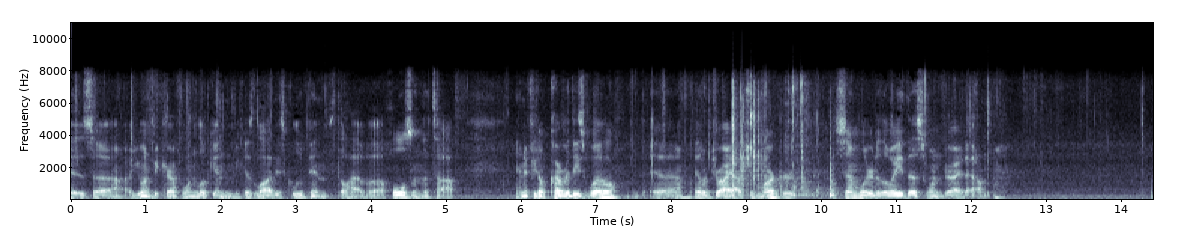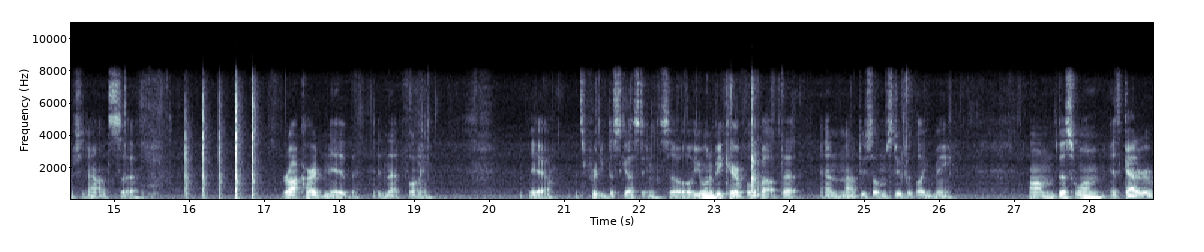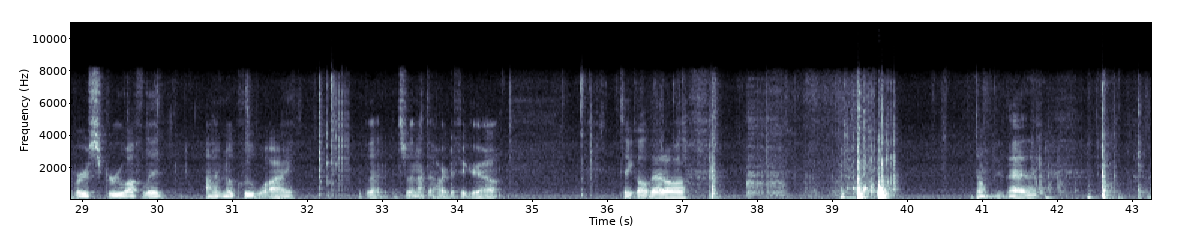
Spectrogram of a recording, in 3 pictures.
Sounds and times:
Speech: 0.0s - 5.2s, 5.9s - 12.5s, 14.4s - 15.4s, 17.2s - 19.3s, 20.4s - 26.2s, 27.2s - 31.9s, 32.7s - 34.6s, 36.2s - 37.1s, 40.8s - 42.0s.

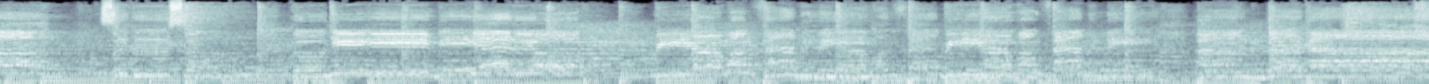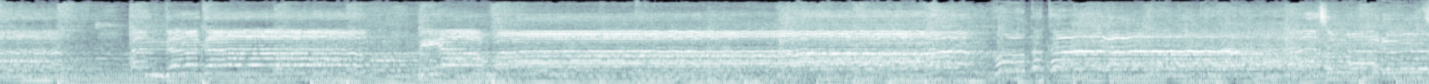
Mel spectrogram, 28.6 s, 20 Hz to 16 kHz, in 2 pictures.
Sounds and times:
Music: 0.0s - 28.5s
Singing: 0.0s - 28.5s.

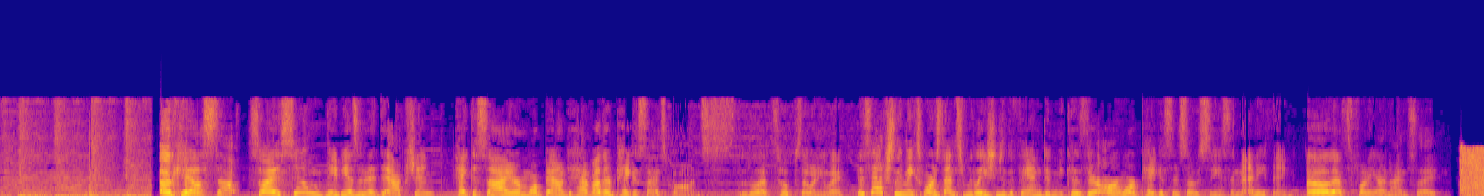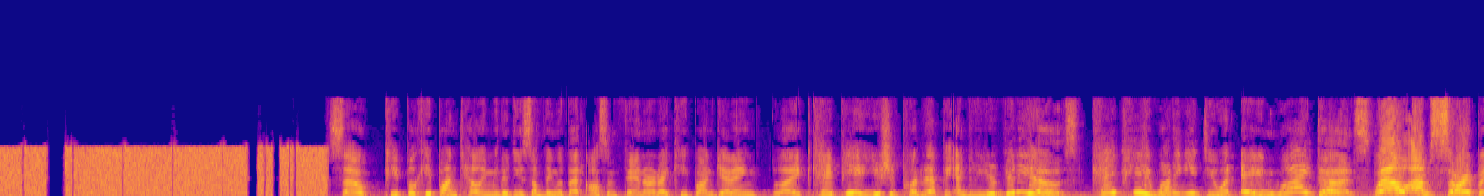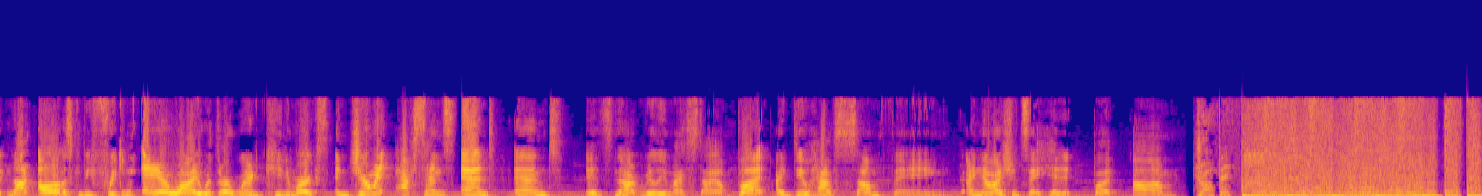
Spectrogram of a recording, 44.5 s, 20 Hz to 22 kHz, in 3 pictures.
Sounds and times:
Narration, monologue: 1.6s - 14.5s, 18.2s - 42.1s.

